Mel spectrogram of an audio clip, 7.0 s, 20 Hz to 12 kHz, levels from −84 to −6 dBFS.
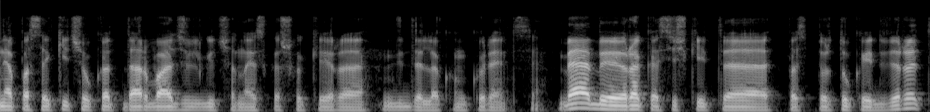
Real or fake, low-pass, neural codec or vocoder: real; 7.2 kHz; none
